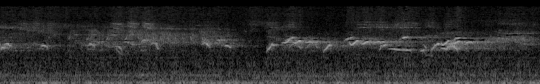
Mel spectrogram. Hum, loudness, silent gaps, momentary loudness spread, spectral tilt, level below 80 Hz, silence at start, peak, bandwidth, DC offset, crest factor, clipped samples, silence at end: none; -29 LUFS; none; 10 LU; -1 dB/octave; -46 dBFS; 0 s; -12 dBFS; 16 kHz; under 0.1%; 18 dB; under 0.1%; 0 s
